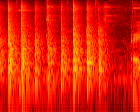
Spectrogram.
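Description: Silicone spatula knocking against the sides of a plastic bucket of soap batter while scraping and stirring, a quick, even run of clicks about six a second that stops shortly before the end.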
